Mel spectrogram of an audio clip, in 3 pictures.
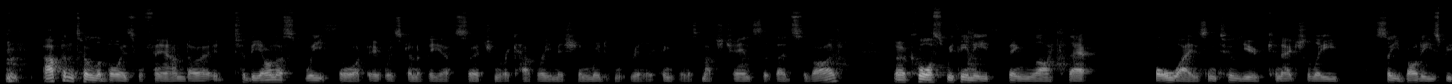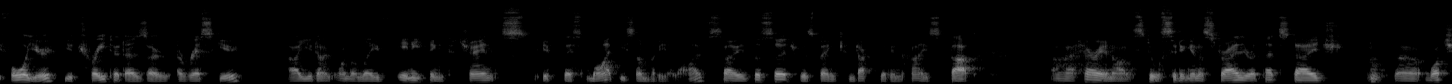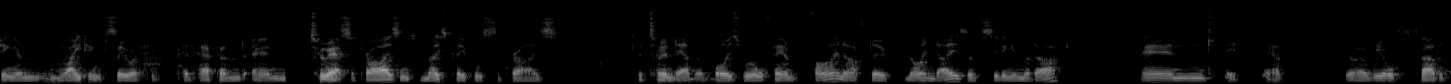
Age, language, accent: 40-59, English, Australian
